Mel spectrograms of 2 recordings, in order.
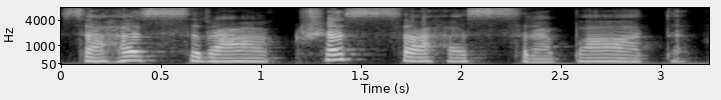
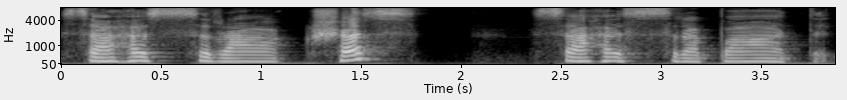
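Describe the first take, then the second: First: The two words run together without a break. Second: The two words are said with a break.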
